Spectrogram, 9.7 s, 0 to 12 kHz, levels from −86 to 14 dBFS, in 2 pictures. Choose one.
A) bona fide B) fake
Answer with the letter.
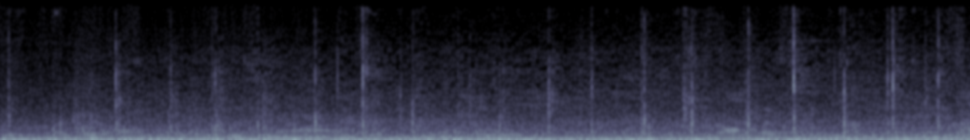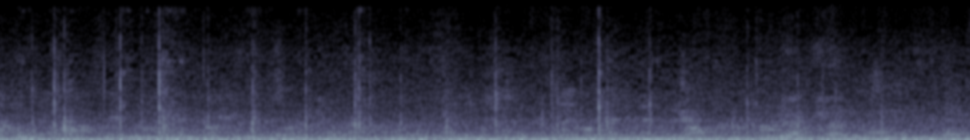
A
